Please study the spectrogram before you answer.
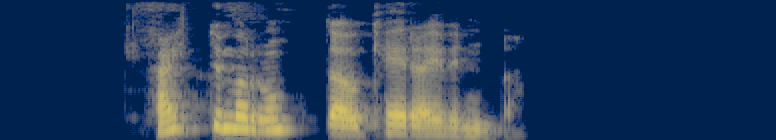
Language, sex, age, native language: Icelandic, female, 30-39, Icelandic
